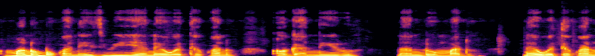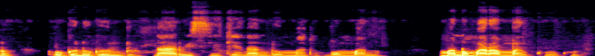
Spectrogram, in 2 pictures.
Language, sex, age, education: Igbo, male, 30-45, tertiary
